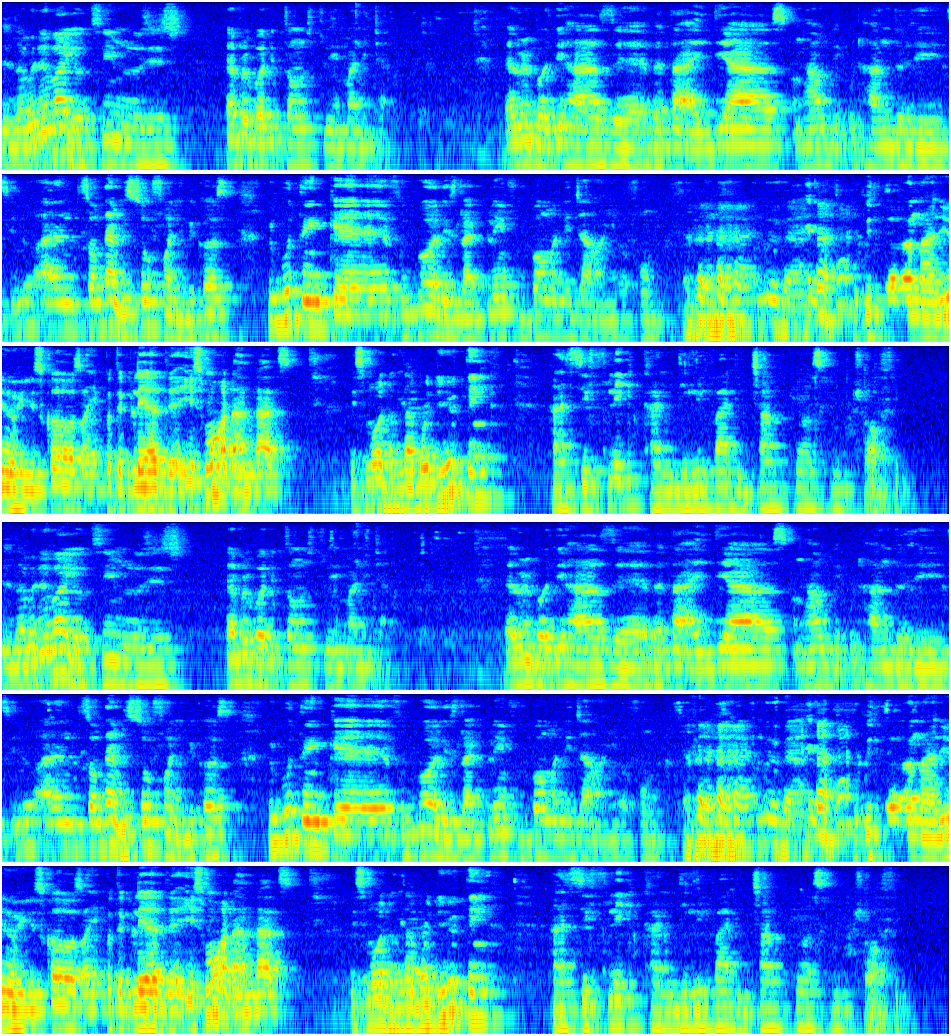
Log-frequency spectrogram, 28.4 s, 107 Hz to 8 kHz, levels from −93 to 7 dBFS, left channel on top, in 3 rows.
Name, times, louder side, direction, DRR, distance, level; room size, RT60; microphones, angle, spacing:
voice 1, 0.0-1.8 2.3-3.9 5.0-16.0 16.5-16.8 17.5-17.7 18.3-22.1 22.4-23.9 24.4-27.9, equal, 70° left, 2 dB, 3.4 m, -29 dB
voice 2, 16.3-18.1 22.5-22.8, right 2 dB, 50° right, 8 dB, 2.0 m, -31 dB
14.0 x 7.8 x 4.4 m, 0.40 s
head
